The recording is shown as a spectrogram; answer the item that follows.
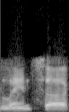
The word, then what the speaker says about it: LandSAR: a little page and I say Lancer because it's here it's spelt if you go to look it up on the Internet which is land and the SAR which obviously students balloon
